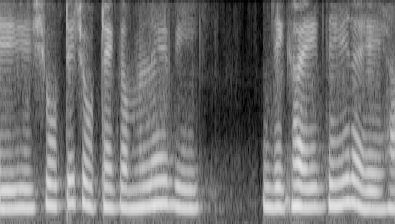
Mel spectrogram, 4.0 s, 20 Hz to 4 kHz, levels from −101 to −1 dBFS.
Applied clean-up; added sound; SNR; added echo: neural separator model SepFormer DNS4.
